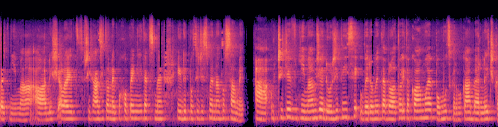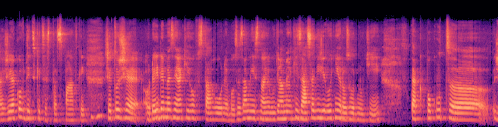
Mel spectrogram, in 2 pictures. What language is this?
Czech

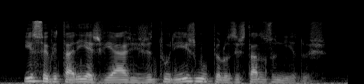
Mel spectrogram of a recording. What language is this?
Portuguese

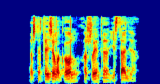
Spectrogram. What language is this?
Catalan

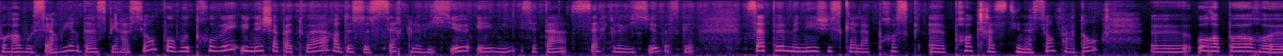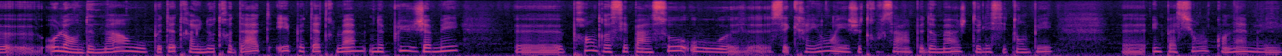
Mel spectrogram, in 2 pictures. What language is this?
French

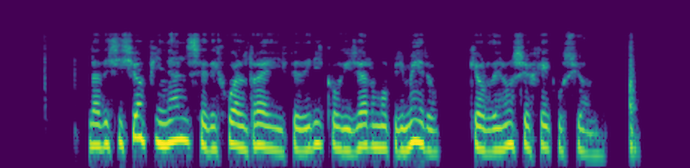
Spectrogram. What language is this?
Spanish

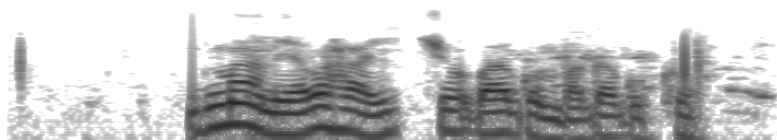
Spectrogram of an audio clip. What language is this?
Kinyarwanda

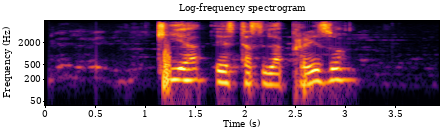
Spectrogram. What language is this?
Esperanto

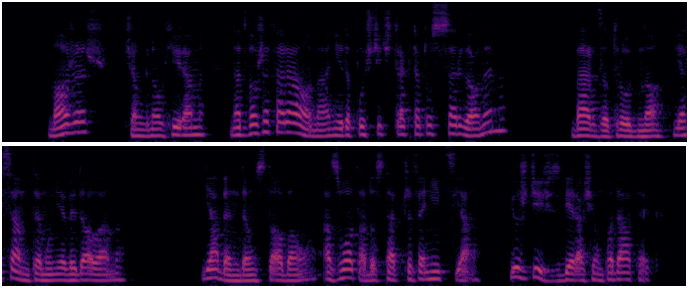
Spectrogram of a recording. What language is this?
Polish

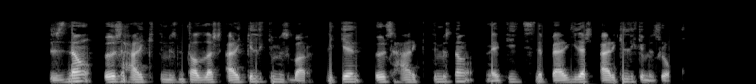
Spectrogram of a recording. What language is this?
Uyghur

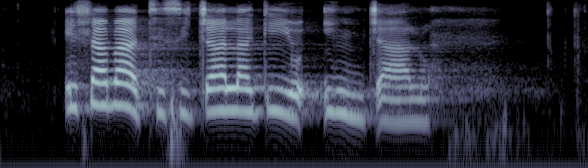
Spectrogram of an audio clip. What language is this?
South Ndebele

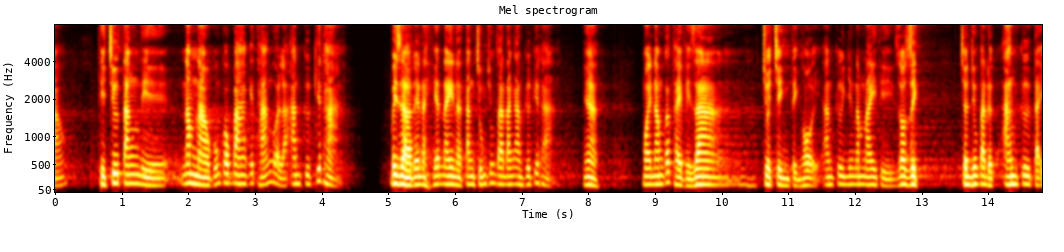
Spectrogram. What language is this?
Vietnamese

